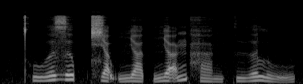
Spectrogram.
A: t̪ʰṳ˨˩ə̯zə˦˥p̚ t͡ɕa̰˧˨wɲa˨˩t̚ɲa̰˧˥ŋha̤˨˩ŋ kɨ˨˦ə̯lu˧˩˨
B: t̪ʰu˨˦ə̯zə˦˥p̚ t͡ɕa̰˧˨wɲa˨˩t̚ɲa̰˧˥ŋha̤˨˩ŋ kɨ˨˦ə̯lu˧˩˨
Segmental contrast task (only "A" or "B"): B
